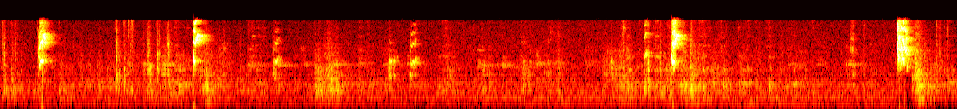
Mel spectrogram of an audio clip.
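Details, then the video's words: Rosy-faced lovebird uttering shrill, sharp high chirps at irregular intervals, about four loud ones in ten seconds, mixed with softer clicks and faint twittering notes in between. "Lovebird Chirping Sounds"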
